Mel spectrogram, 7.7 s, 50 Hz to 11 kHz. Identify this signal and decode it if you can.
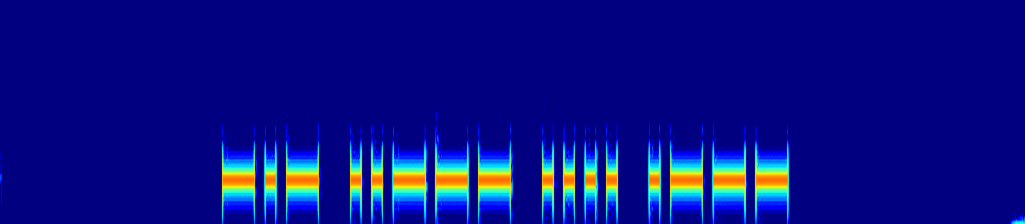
Morse code, heard as a keyed tone, about 18 wpm, 700 Hz. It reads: K2HJ
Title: Speed Racing - USA Call Signs 15wpm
